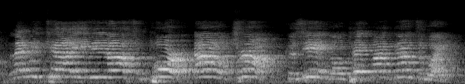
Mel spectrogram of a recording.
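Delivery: loud, high shouted parody; hammed-up rally shouting; mock gun supporter. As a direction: holler like a riled-up Trump fan.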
